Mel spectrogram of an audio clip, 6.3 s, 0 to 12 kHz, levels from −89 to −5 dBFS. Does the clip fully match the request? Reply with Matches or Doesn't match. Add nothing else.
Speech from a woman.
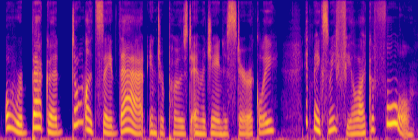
Matches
